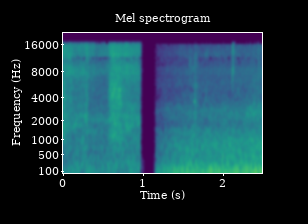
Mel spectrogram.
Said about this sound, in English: This is my first time ever in a car wash. I've never been in a car wash. Hey, and it's a very surreal experience what's going on here. My car is so dirty.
